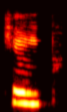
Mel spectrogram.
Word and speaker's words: cape: só com a cap mas se eu colocar uma vogal a mais a letra e dep depois do P já não tem o mesmo sol a palavra se torna Cape de capa que nem a capa do Superhomem mas algo importante de se ligar é que a palavra continua sendo de uma sílaba só e não duas é Cape só mudou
